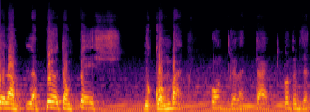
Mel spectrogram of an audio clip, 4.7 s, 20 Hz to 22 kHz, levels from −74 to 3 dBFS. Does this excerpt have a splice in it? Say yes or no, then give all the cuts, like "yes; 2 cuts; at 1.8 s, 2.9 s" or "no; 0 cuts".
no; 0 cuts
